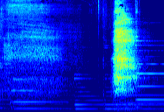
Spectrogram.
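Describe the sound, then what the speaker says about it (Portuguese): A deep breath drawn in, a soft airy inhalation that swells near the end over a sustained tonal musical background, close and fairly quiet. "Faça uma respiração profunda"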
